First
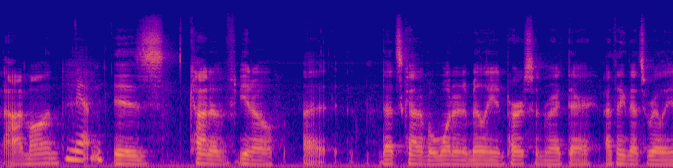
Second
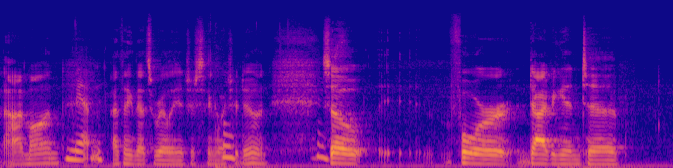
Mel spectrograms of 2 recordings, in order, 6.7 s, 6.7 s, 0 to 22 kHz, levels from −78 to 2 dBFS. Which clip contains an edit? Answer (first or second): second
